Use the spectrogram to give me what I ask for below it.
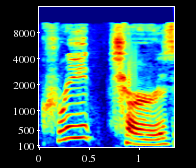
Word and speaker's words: creatures: to catch sea creatures look at the word creatures and we can see that t has a c h sound please write it down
